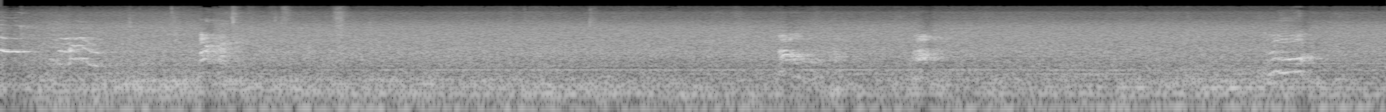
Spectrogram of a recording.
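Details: Seven-week-old fawn Great Dane puppies, rough-housing and playing, let out brief, high yips, whines and whimpering barks in scattered bursts a second or two apart over a low steady hum and faint rustling; finding: Great Dane.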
